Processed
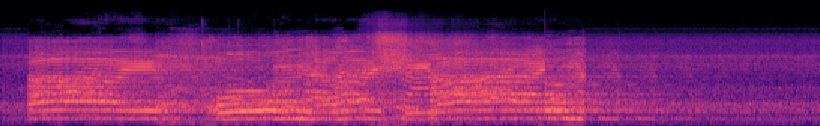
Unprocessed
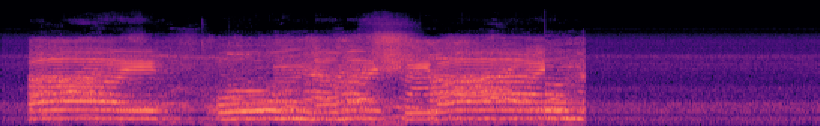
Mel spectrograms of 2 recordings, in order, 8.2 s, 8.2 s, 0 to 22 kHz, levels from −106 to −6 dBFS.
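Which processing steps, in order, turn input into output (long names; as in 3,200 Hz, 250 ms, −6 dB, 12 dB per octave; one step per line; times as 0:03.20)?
low-shelf EQ 320 Hz −9 dB
brickwall limiter −33 dBFS, peak gain reduction 11 dB
repeating echo 362 ms, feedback 55%, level −13 dB
level +6 dB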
